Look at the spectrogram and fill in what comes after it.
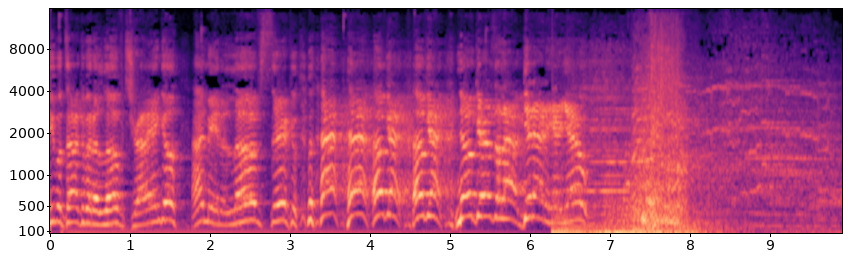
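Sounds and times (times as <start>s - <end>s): deep rumble: 6.3s - 8.4s
music: 6.3s - 9.9s.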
